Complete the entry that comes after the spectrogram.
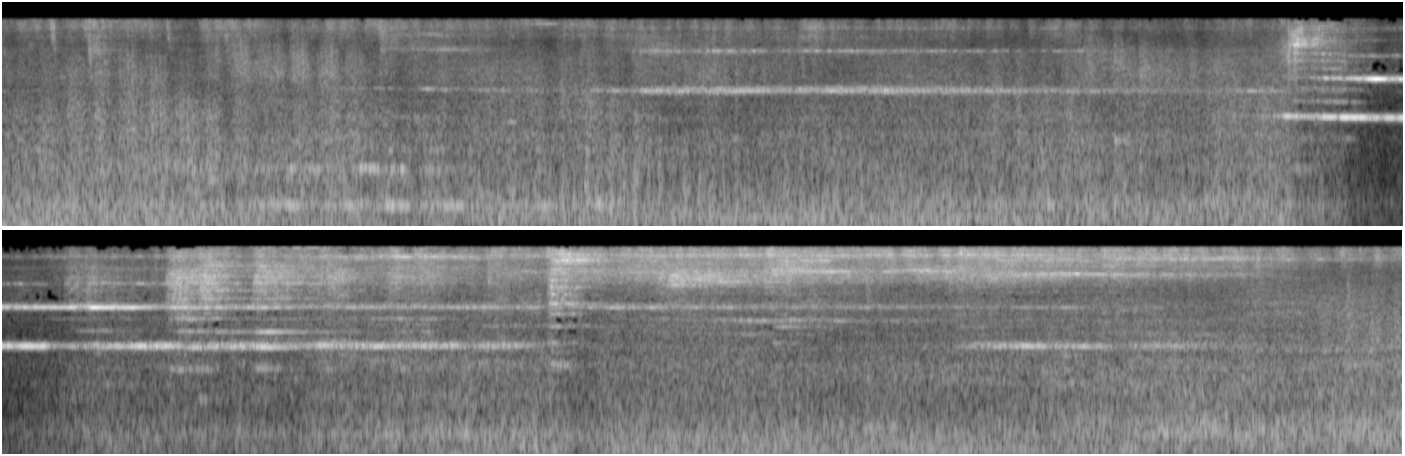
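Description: Double-stack intermodal well cars rolling past: a steady rumble of steel wheels on rail, with high-pitched wheel squeal that comes and goes. About halfway through the noise briefly dips before picking up again.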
